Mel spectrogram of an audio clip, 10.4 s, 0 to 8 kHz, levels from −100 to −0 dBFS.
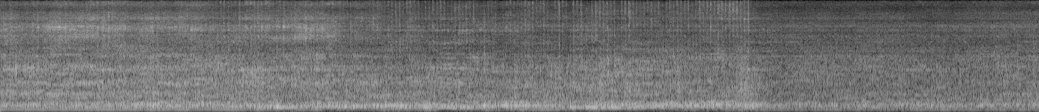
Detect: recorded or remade remade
